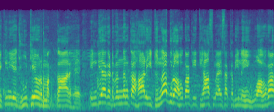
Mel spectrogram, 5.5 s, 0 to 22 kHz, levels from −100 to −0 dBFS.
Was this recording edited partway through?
yes; 1 cut; at 1.8 s

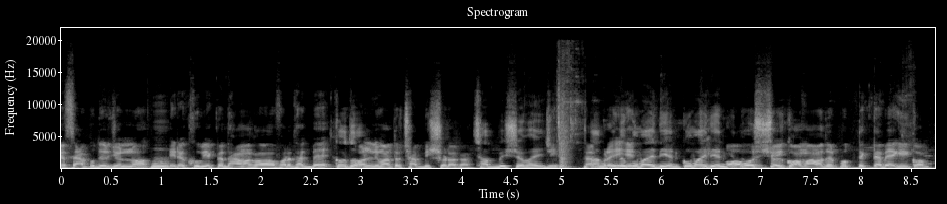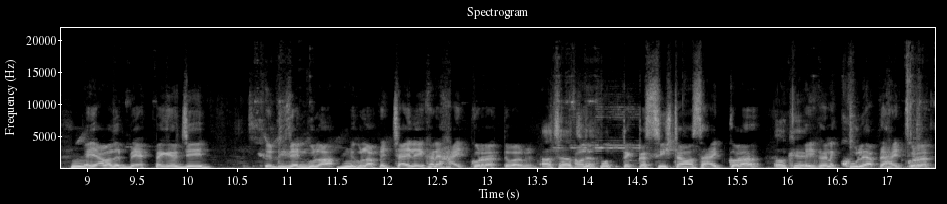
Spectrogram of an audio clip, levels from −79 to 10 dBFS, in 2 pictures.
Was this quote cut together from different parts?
no; 0 cuts

